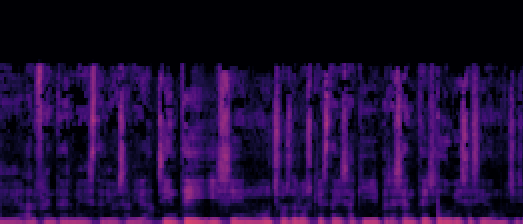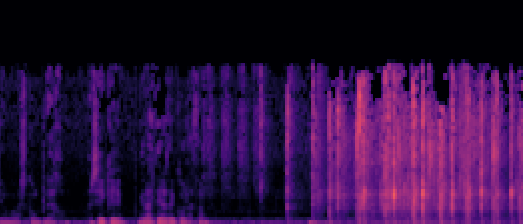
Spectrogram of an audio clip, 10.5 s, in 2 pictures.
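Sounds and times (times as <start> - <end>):
speech: 0.4 - 7.9
applause: 8.1 - 10.4.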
